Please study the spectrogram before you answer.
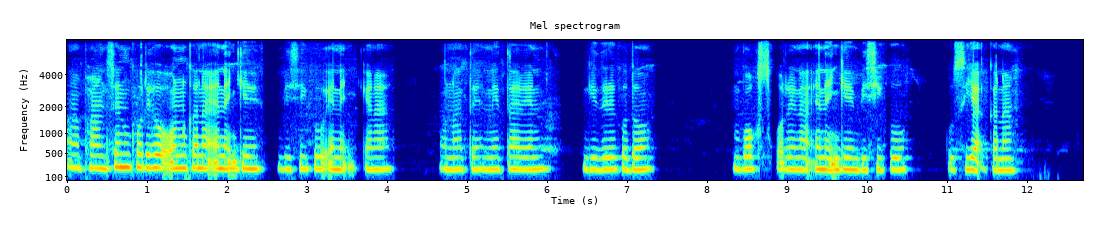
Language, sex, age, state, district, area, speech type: Santali, female, 18-30, West Bengal, Purba Bardhaman, rural, spontaneous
